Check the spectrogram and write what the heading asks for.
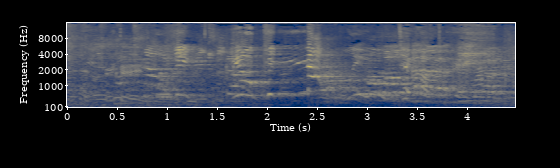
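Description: A group of young children talking and calling out over one another, high voices overlapping without a break.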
